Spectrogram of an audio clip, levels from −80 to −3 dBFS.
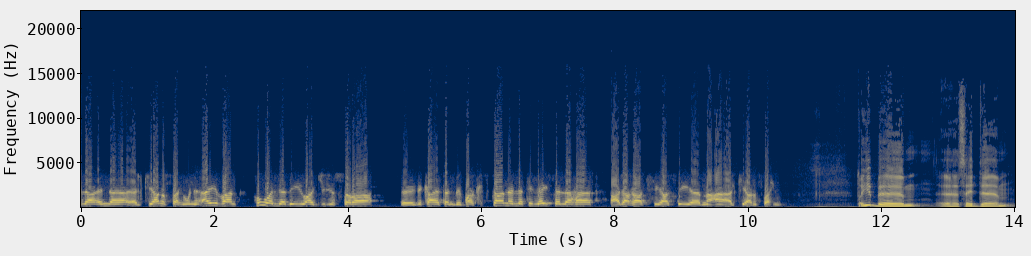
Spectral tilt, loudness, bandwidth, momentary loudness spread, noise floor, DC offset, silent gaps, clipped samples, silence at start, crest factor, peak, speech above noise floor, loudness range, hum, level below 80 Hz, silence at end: -5.5 dB/octave; -21 LUFS; 14.5 kHz; 7 LU; -47 dBFS; under 0.1%; none; under 0.1%; 0 s; 10 dB; -12 dBFS; 26 dB; 3 LU; none; -50 dBFS; 0 s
